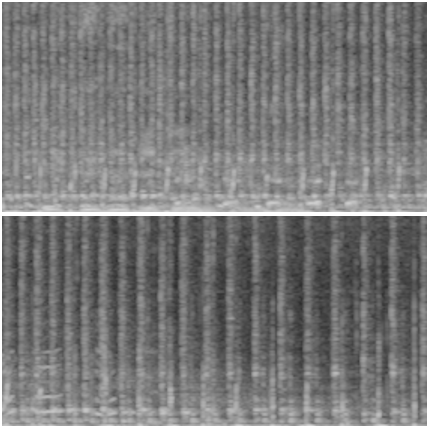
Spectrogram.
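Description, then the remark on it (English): A spinning wheel with different cuts of meat attached (pork loin, ribeye, ham, Queen City sausage) clatters as the meat slaps rapidly and regularly against its pointer, the ticking spacing out as it gradually slows. A person talks briefly over the first couple of seconds. “You can hear the different cuts of meat slapping.”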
